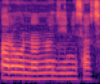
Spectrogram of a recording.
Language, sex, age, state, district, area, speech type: Bengali, female, 45-60, West Bengal, North 24 Parganas, rural, spontaneous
